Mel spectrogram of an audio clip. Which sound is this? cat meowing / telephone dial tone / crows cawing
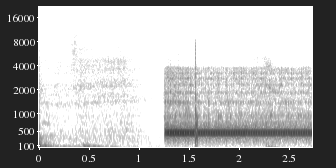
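telephone dial tone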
